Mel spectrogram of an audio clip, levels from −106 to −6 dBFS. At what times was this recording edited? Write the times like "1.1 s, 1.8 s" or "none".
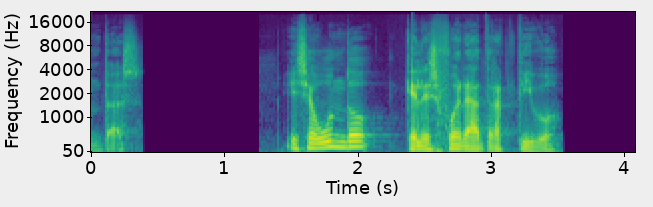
1.3 s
